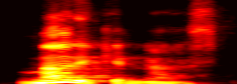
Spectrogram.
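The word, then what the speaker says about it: مَلِكِ النَّاسِ: Tapi kalau untuk surat An-Nas, yang ada hanyalah Maliki, ma-nya pendek. Tidak pernah Rasul membaca misalnya Qul a'udzu birabbin nas, malikin nas, tidak ada. Yang ada hanyalah malikin nas.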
